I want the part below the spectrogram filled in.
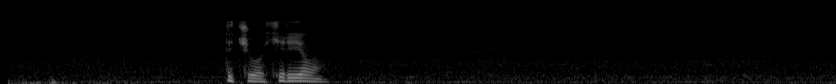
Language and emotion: Russian, angry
